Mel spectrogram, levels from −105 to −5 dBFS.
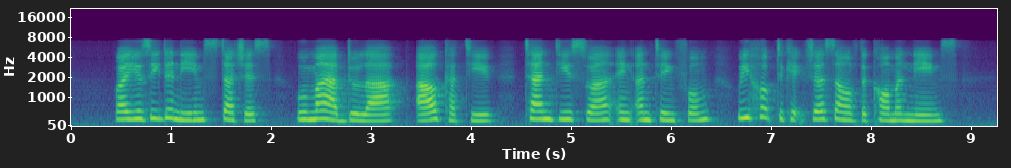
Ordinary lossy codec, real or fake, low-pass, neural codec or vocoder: none; fake; 7.2 kHz; codec, 16 kHz, 0.2 kbps, FocalCodec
